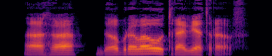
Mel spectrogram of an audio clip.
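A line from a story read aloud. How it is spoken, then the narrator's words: Deep bass voice. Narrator (Russian): пробасил Петров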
